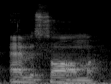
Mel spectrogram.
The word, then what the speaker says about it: AMISOM: Amazon? – AMISOM. Not Amazon, the Jeff Bezos. – Wait, spell it. – AMISOM.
